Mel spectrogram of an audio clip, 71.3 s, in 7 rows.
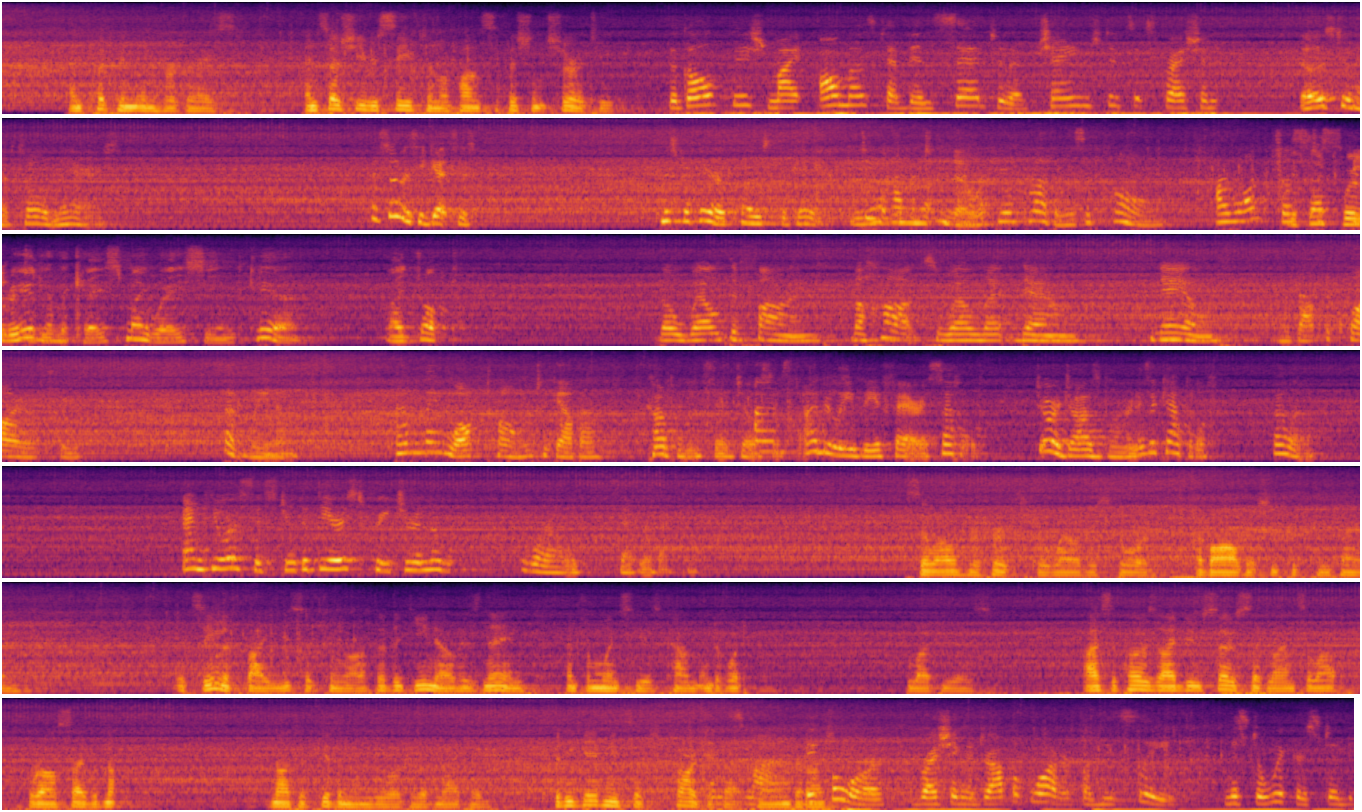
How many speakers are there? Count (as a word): seven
